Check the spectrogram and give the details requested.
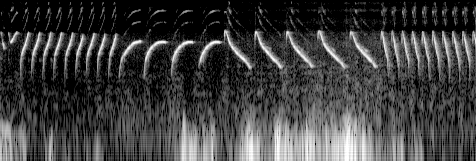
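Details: Breeding-condition canary singing as a tutor for young canaries: quick runs of falling high notes, then slower arched swoops and long downward slurs, returning to a fast trill, with faint low background noise.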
